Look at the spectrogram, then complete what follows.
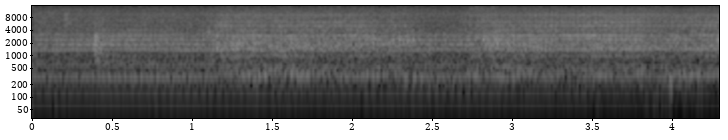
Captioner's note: machinery grinding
